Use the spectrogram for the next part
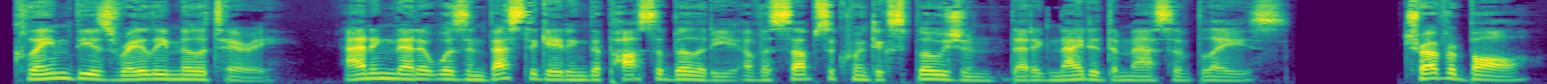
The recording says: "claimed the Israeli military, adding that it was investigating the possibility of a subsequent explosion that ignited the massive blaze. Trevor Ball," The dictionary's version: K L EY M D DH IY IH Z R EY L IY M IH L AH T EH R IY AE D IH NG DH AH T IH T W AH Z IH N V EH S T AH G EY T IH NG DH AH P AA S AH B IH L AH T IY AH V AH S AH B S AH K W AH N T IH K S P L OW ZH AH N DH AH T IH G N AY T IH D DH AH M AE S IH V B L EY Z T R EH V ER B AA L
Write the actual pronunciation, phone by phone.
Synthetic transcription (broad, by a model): K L EY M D DH IY IH Z R EY L IY M IH L AH T EH R IY AE D IH NG DH AH T IH T W AH Z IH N V EH S T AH G EY T IH NG DH AH P AA S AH B IH L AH T IY AH V AH S AH B S AH K W AH N T IH K S P L OW ZH AH N DH AH T IH G N AY T IH D DH AH M AE S IH V B L EY Z T R EH V ER B AA L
